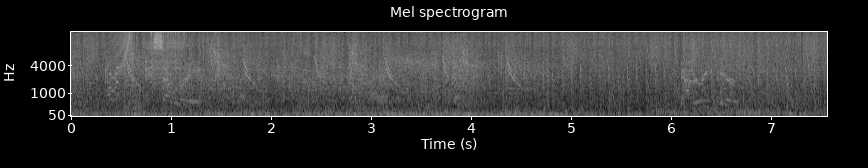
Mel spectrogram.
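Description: Rockets firing and explosions in a video game campaign, dense overlapping blasts and cracks rolling continuously at close range, with gunfire-like bursts layered in.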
